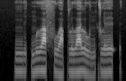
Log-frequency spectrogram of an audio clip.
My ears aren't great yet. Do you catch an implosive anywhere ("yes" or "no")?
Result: no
